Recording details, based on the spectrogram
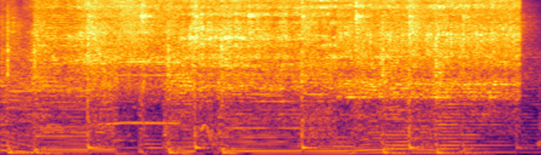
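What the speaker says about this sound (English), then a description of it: "We're just gonna basically cut it out on the backside and follow in the chalk mark." A power tool cuts through the steel frame of an older Chevy short-bed truck along a chalk line while notching it, a loud continuous grinding whine with shifting pitch that runs throughout.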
